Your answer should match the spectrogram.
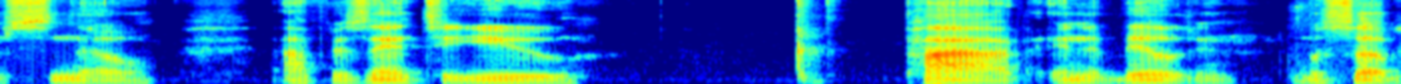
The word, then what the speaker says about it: PAB: Yeah, it's PAB. A lot of people think it's PAB and shit like that.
